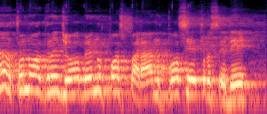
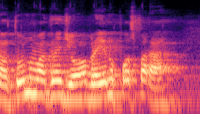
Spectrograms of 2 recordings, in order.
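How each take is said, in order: First: Higher, driving pulpit delivery; preaching emphatically. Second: Said in the usual way. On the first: Acted. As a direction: hammer the line home to the congregation. Preacher repeats the answer, escalating. (pregando com força, a voz subindo)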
